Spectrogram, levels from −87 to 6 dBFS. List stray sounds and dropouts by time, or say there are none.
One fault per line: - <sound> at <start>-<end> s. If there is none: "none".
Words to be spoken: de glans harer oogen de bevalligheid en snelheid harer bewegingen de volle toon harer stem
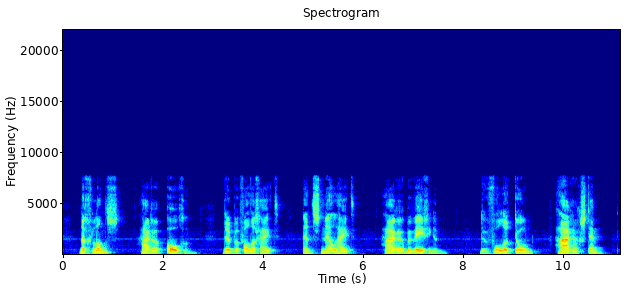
none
